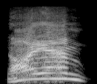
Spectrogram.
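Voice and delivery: loud, high dramatic declaration; Timothée Chalamet impression. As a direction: belt it out like Paul Atreides. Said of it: "the way Timothée said".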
